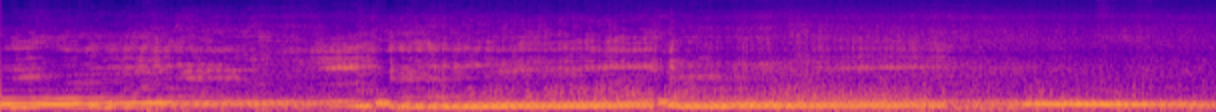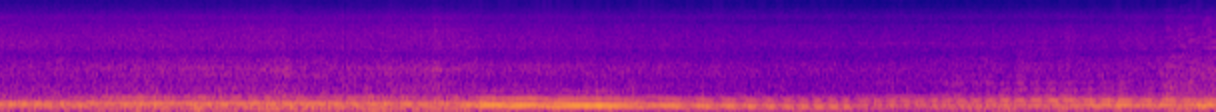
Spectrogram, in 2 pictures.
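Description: A tuned small motorcycle riding in traffic, its engine droning steadily close by with harmonic tones rising and falling through gear changes and throttle shifts, under continuous wind and road noise.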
